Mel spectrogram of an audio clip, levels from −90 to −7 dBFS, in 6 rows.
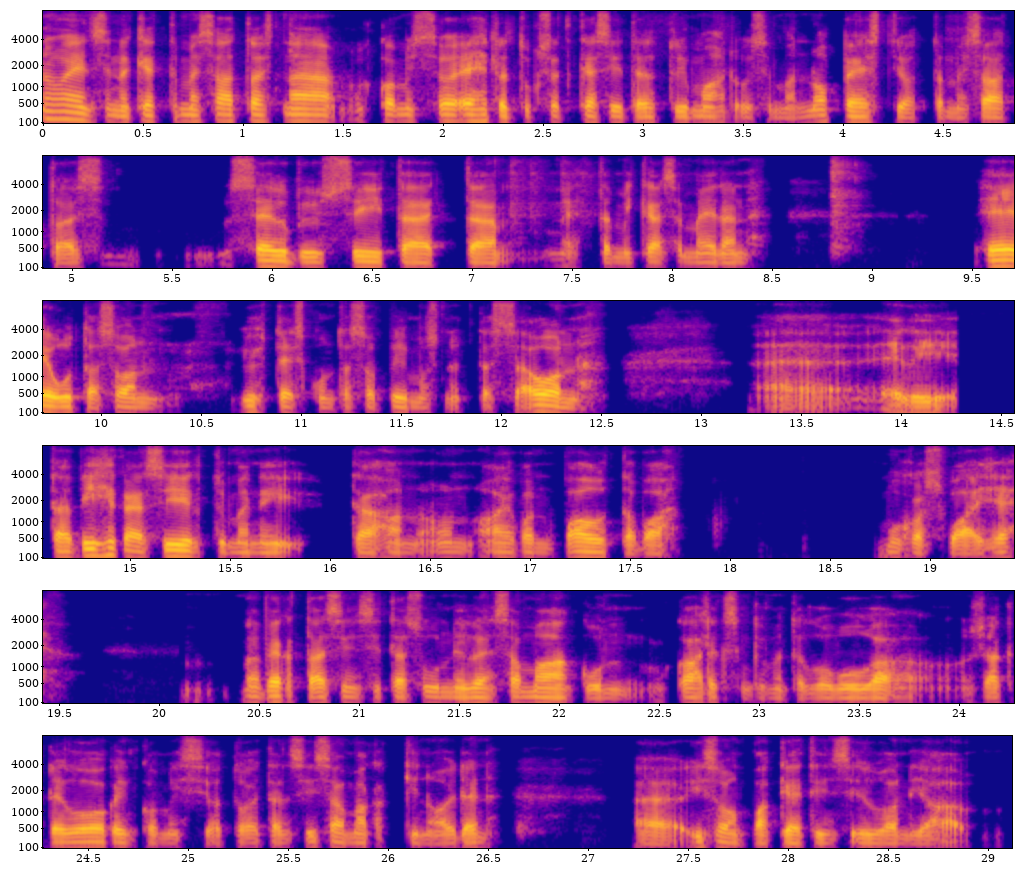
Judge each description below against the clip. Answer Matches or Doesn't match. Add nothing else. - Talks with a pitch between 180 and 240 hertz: Doesn't match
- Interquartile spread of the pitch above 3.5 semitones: Doesn't match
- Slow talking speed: Doesn't match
